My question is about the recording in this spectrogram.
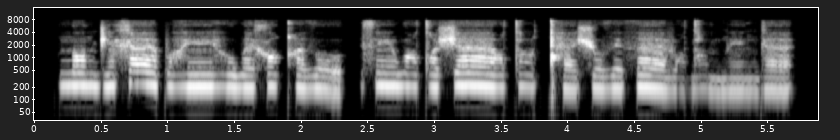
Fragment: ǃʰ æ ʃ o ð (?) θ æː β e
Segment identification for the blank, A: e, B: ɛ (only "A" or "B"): A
